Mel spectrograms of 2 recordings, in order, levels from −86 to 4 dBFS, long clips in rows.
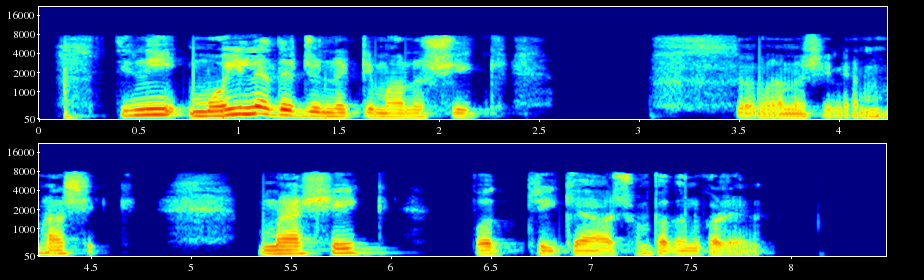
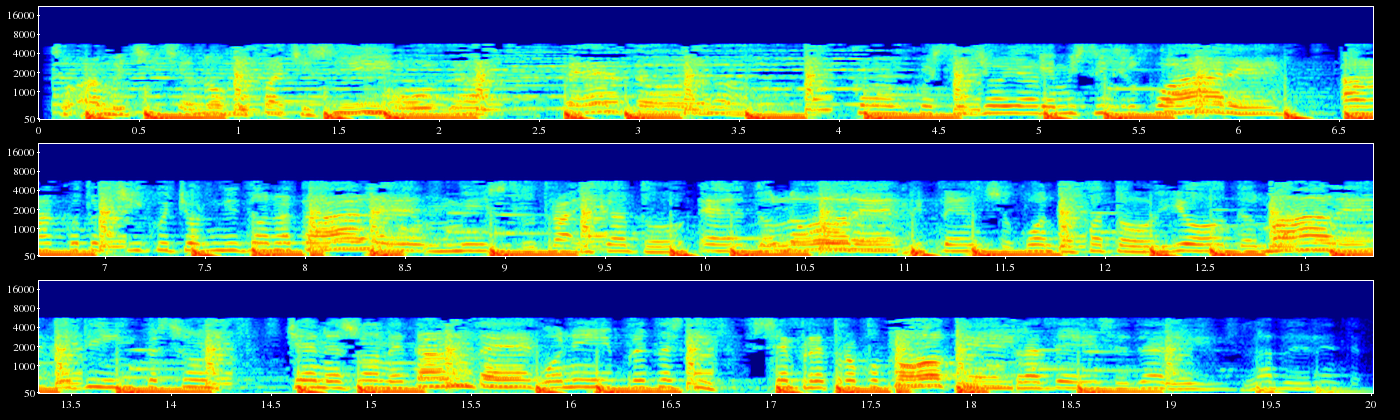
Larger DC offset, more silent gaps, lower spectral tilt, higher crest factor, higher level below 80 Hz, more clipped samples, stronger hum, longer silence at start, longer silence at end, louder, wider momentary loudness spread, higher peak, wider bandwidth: neither; first, 2.57-3.04 s, 4.73-4.82 s, 5.23-5.33 s, 6.19-6.40 s vs none; second, -5 dB/octave vs -12 dB/octave; about the same, 18 dB vs 14 dB; second, -50 dBFS vs -20 dBFS; neither; neither; about the same, 0.1 s vs 0.05 s; first, 0.65 s vs 0.05 s; about the same, -18 LUFS vs -16 LUFS; first, 20 LU vs 6 LU; about the same, -2 dBFS vs 0 dBFS; first, 8.2 kHz vs 5.8 kHz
